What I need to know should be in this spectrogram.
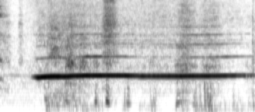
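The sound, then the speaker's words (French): A train's whistle rings as a loud, steady high tone held for nearly the whole stretch, over a busier, rumbling lower layer, heard as a mystery sound in a guessing game. “Je reconnais, c'est un train.”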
